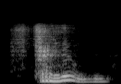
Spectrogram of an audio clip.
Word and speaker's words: Frome: And that's how you get places like Frome, which is spelled with an O. Frome.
